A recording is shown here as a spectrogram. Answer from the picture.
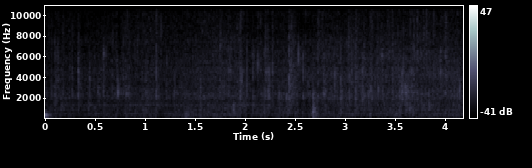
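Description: Sliced onions and ginger-garlic paste frying in hot oil in a nonstick kadhai: a steady sizzle with light crackling as a silicone spatula stirs them.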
